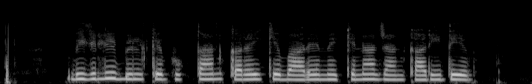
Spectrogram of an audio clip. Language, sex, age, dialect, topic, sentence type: Maithili, female, 31-35, Eastern / Thethi, banking, question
